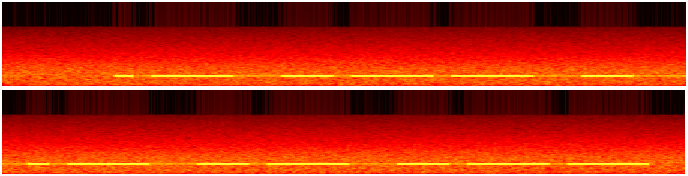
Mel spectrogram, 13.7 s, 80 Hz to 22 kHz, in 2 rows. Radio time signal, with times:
1.3-2.3 0
2.3-3.3 1
3.3-4.3 0
4.3-5.3 0
5.3-6.3 1
6.3-7.3 M
7.3-8.3 0
8.3-9.3 1
9.3-10.3 0
10.3-11.3 1
11.3-12.3 0
12.3-13.3 0

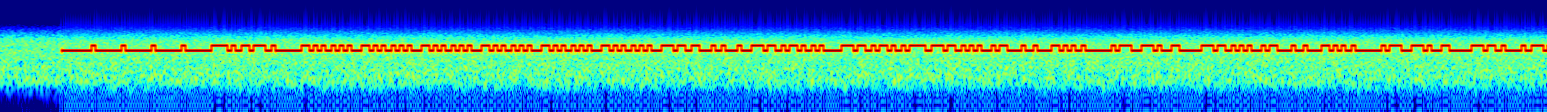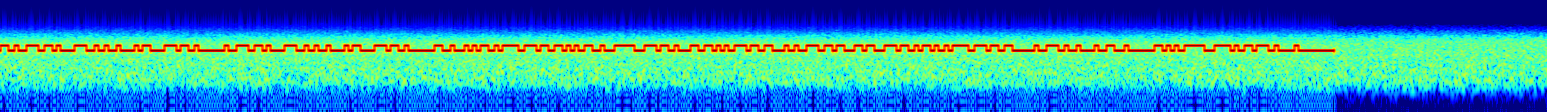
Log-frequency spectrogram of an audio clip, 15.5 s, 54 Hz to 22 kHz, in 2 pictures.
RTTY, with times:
1.5-3.3 RYRYRYRYRYRY
3.5-3.8 CQ
3.9-4.2 DX
4.4-4.7 DE
4.8-6.0 YB4ZHV
6.2-7.4 YB4ZHV
7.5-7.7 K
7.8-8.6 AGN?
8.7-9.6 AGN?
9.8-10.4 PSE
10.5-11.0 RPT
11.1-11.4 UR
11.6-12.2 CALL
12.3-12.6 DE
12.8-13.8 VA2RT
14.1-14.3 K

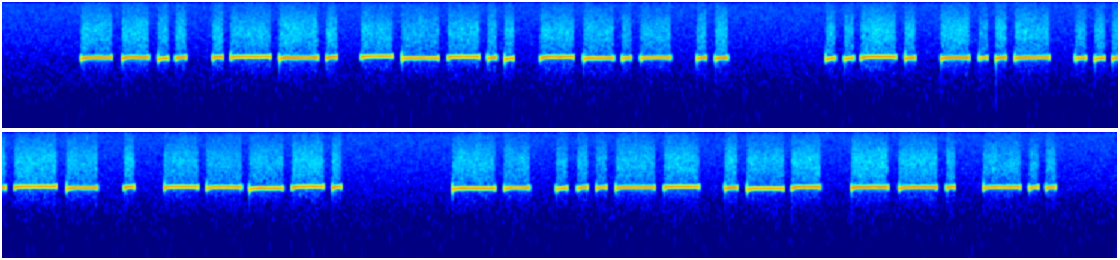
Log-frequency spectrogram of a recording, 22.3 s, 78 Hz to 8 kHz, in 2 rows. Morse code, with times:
0.8-7.3 ZP8QI
8.3-14.6 FX3E9
15.7-21.7 M3WGD

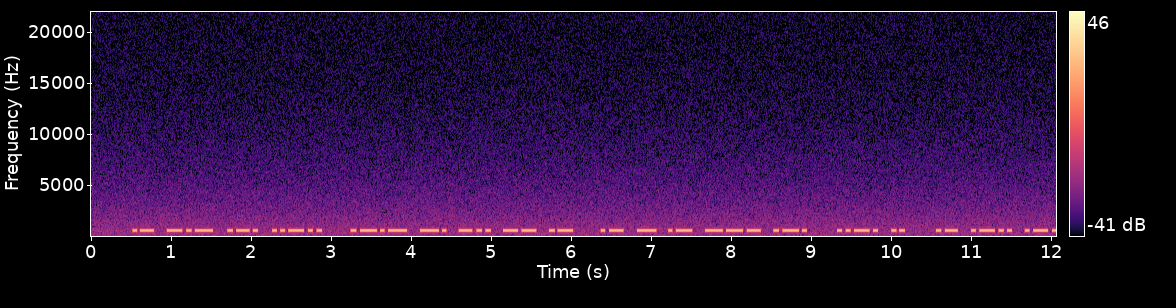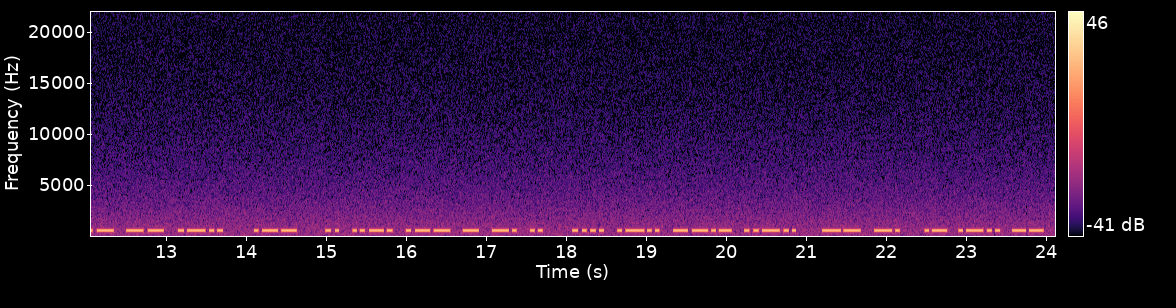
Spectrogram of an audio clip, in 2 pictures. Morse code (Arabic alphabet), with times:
0.5-2.9 اكره
3.2-6.0 عندما
6.4-8.9 اتاخر
9.3-10.2 في
10.6-13.7 العمل
14.1-14.6 و
15.0-17.7 يفوتني
18.1-20.9 حلقه
21.2-22.2 من
22.5-24.1 …

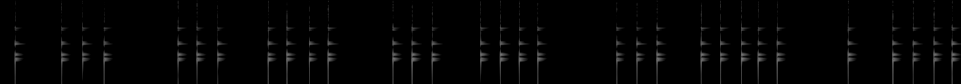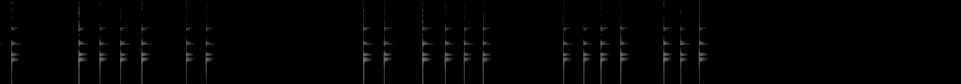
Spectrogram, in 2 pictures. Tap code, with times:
0.2-11.7 COOPER
13.2-16.7 IS

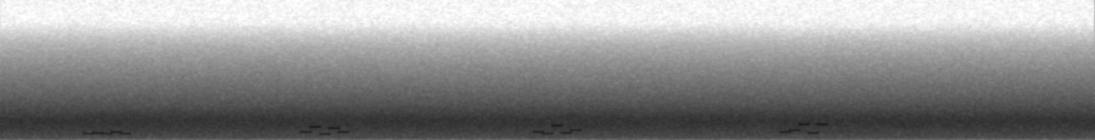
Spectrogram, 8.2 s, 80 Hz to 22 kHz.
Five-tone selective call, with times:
0.6-1.0 23242
2.3-2.6 49184
4.0-4.4 42036
5.9-6.2 46633

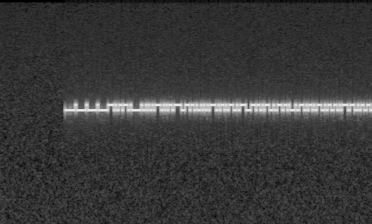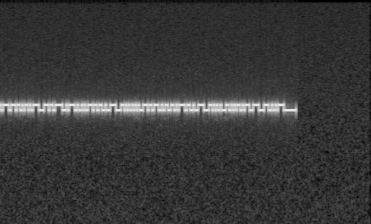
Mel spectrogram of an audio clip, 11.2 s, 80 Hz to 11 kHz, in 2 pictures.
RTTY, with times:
2.1-2.8 JEST
3.0-3.8 JEDNO
4.0-5.8 ZAGADNIENIE
5.9-6.3 DO
6.4-6.9 TEJ
7.1-7.8 PORY
7.9-9.9 NIEPORUSZONE

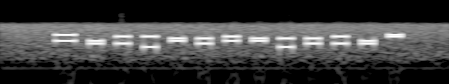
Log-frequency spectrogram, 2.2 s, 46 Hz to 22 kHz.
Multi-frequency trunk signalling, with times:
0.3-0.4 KP
0.4-1.9 38765964583
1.9-2.0 ST

